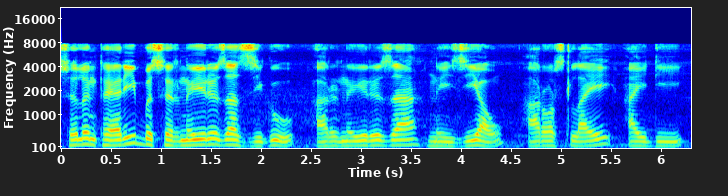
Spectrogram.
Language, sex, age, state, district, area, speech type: Bodo, male, 45-60, Assam, Baksa, rural, read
